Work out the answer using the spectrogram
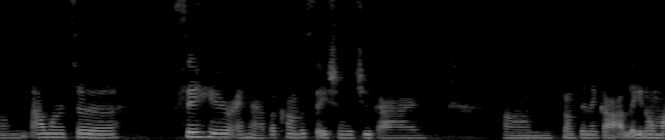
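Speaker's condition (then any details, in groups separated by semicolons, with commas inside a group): No condition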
